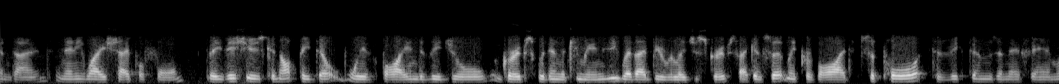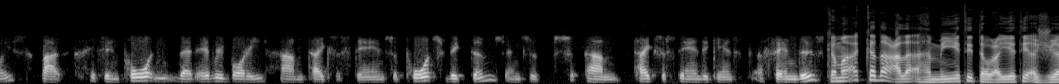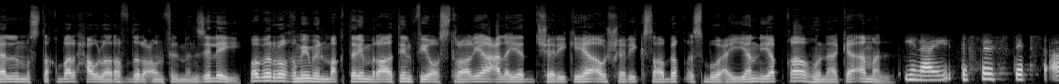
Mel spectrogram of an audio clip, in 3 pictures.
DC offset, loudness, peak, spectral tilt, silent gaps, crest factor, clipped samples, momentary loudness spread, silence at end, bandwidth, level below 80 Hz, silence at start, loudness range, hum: under 0.1%; -19 LUFS; -2 dBFS; -6 dB/octave; 23.58-23.62 s; 18 dB; under 0.1%; 12 LU; 0 s; 17.5 kHz; -68 dBFS; 0 s; 5 LU; none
